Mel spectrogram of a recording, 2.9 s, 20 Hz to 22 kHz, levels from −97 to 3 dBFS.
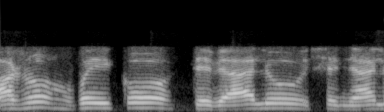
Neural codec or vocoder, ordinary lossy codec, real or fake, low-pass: none; Opus, 64 kbps; real; 7.2 kHz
